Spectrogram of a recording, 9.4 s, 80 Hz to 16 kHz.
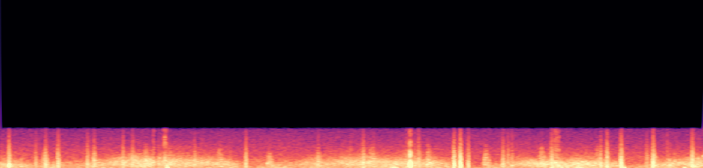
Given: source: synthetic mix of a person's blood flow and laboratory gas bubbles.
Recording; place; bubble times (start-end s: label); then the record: Doppler ultrasound of blood flow; subclavian vein
1.79-1.97 s: bubbles
2.01-2.32 s: bubbles
7.33-7.71 s: bubbles
8.87-9.04 s: bubbles
9.10-9.18 s: bubbles
9.22-9.38 s: bubbles
From the record:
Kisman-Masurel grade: 221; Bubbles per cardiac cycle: several, 3 to 8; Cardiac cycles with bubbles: 10 to 50%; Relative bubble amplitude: barely perceptible (0.100 to 0.250); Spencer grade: 2 (many but less than half of the cardiac periods contain bubble signals, singularly or in groups); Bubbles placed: anywhere in the cardiac cycle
